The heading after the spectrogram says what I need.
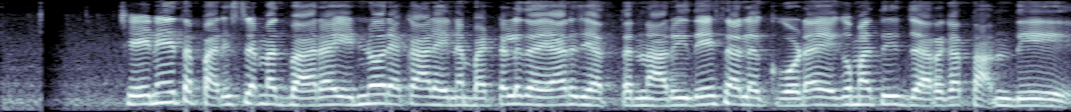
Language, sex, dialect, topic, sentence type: Telugu, female, Central/Coastal, agriculture, statement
